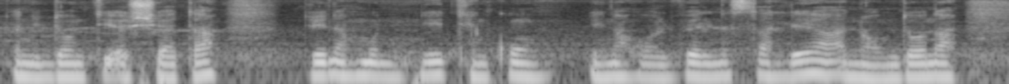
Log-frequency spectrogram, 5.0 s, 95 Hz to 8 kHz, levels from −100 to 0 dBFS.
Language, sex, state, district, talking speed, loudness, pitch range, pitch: Mizo, female, Mizoram, Aizawl, 260 wpm, -22 LUFS, 140-150 Hz, 145 Hz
